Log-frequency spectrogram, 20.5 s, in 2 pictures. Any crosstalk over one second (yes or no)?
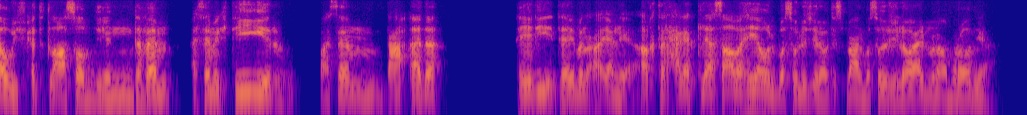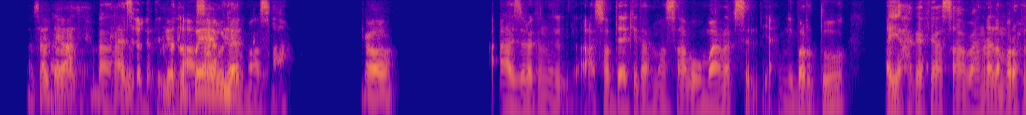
yes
